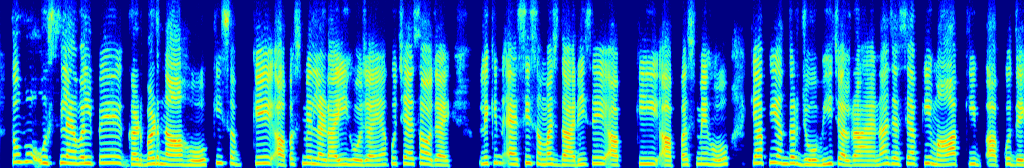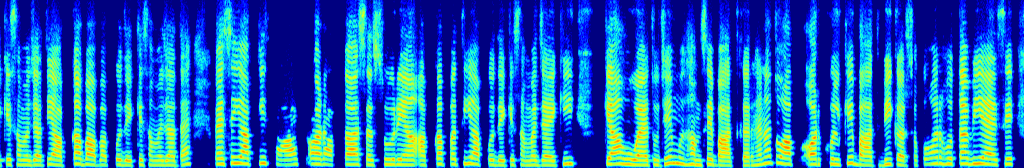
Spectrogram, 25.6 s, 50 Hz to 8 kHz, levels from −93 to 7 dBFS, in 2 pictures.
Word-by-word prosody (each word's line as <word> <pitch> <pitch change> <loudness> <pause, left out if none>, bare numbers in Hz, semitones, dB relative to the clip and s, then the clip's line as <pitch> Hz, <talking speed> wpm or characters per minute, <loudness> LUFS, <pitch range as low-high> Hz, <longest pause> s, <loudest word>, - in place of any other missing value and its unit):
तो 345 +1 -1
वो - - -5 0.2
उस 295 0 -6
लेवल 295 -1 +3
पे 310 0 -1
गड़बड़ 245 +3 +3
ना 235 -4 +5
हो 210 +1 -1
कि 315 -1 -3
सबके 290 +3 +1 0.2
आपस 245 +2 -6
में 290 0 +1
लड़ाई 235 -3 +3
हो 230 -1 -1
जाए 215 0 +1
या 235 - -2
कुछ 280 +2 -8
ऐसा 270 0 +1
हो 255 - +3
जाए। 220 -2 +1 0.4
लेकिन 290 +2 -2
ऐसी 250 +5 +1
समझदारी 240 -4 +1
से 285 +2 -1
आपकी 265 +4 0
आपस 215 +3 -1
में 255 0 +1
हो 235 +1 -4 0.3
कि 305 - +2
आपके 310 +2 +2
अंदर 295 0 0
जो 225 0 0
भी 240 +5 -2
चल 235 -4 +3
रहा 215 0 +3
है 215 - 0
ना, 265 +5 0
जैसे 275 0 -3
आपकी 270 +2 0
माँ 240 0 +3
की 265 -3 -5
आपको 225 +4 -1
देख 225 -1 0
के 235 - -3
समझ 225 -1 -6
आती 220 +2 -2
है, 235 - +4
आपका 220 +5 +2
बाप 235 -3 +2
आपको 220 +1 -6
देख 210 -2 -4
के 230 - -4
समझ 210 -1 -8
आता 210 +2 -2
है, 250 - -4 0.3
वैसे 260 +3 +1
ही 300 - +1
आपकी 270 +3 -2
सास 235 -3 -2 0.2
और 255 -1 +4
आपका 240 +2 +2
ससुर 235 +2 -4
या 225 -1 +4
आपका 220 +4 0
पति 255 +3 -3
आपको 230 -1 -7
देख 210 -1 -3
के 225 - -5
समझ 220 0 -5
जाए 210 -1 +1
कि 275 +1 -3 0.4
क्या 255 -1 +6
हुआ 250 -4 +3
है 215 - +4
तुझे, 245 +6 -3
म 300 -2 -2
हमसे 240 -1 -1
बात 195 -1 +3
कर, 195 0 -2
है 225 +3 -4
ना? 300 - -1
तो 305 - 0
आप 255 -1 +6 0.2
और 245 0 +5
खुल 255 -2 -2
के 300 0 0
बात 210 -2 0
भी 240 +5 +2
कर 215 - +2
सको 215 +5 -11
और 285 - -1
होता 275 +1 +4
भी 275 +1 0
है 255 -3 +5
ऐसे 255 +2 -3
245 Hz, 225 wpm, -23 LUFS, 220-270 Hz, 0.4 s, क्या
